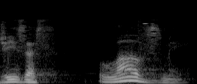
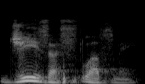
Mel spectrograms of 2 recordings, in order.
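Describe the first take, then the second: First: The word loves is stressed. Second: The word Jesus is stressed. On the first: It is love, not mere tolerance. "the fact that he loves me is stunning" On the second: It is amazing who it is that loves. "it is amazing that Jesus loves me"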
